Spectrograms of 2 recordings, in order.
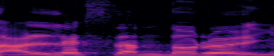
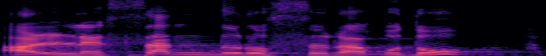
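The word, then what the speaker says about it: Ἀλέξανδρος: 알렉산더는 영어 발음이고 원래 알렉산드로스가 헬라식 원어 그리스어 발음입니다.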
